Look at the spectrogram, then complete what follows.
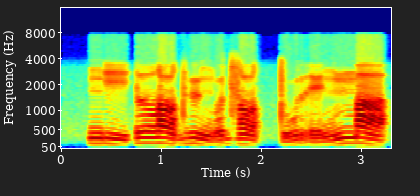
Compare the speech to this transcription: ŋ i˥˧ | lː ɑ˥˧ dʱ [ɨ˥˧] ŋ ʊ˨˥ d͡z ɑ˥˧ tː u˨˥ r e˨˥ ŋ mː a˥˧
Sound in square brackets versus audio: correct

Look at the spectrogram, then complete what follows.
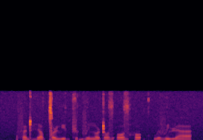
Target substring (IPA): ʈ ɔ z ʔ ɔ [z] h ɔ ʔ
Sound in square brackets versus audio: correct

